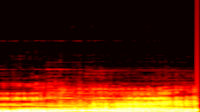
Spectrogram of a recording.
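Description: Lions roar in the lions' den as a story sound effect, a deep, rumbling growl that stays low and continuous for about two seconds with no talk.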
